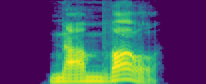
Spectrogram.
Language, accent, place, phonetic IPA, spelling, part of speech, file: German, Germany, Berlin, [ˌnaːm ˈvaːɐ̯], nahm wahr, verb, De-nahm wahr.ogg
- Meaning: first/third-person singular preterite of wahrnehmen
